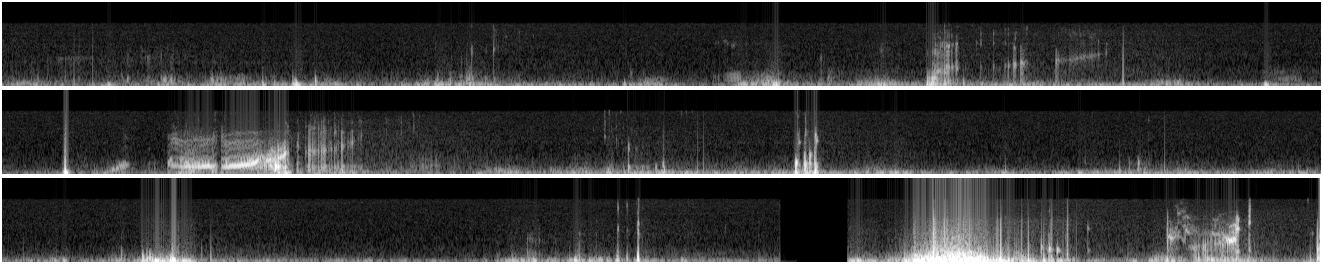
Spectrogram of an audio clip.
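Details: Very hungry, famished person: low gurgling and rumbling bursts of varying length with quiet gaps; stomach growling, borborygmi.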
